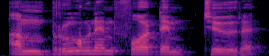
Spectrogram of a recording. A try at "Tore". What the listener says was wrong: No. If it had an umlaut on the O, it would be Töre, but this is Tore. Tore. Yeah, it's an O. So it's am Brunnen vor dem Tore. Tor. Open it up more. Tor.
